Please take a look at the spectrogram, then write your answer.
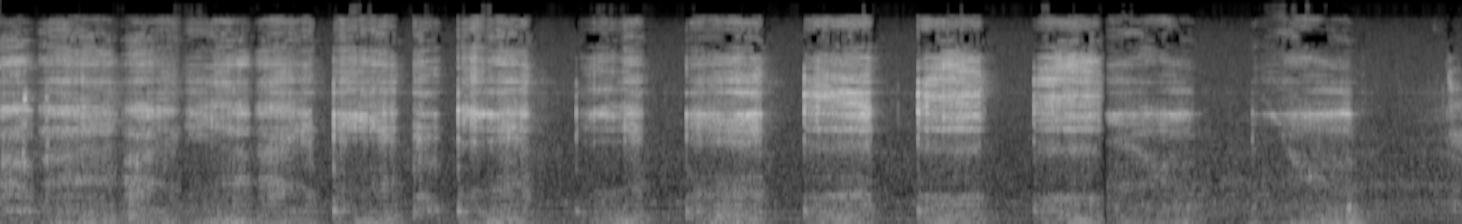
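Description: A dull CS:GO replica knife is sharpened in repeated rasping strokes against a file or stone, each pass loud and close with short pauses between.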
